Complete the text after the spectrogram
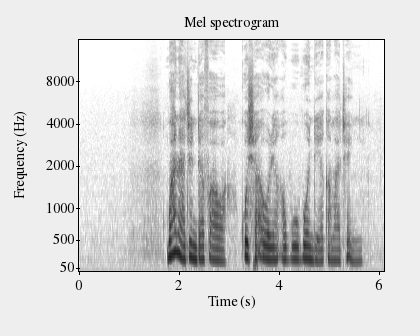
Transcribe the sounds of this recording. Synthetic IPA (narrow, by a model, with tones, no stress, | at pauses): baː˦naː˨d͡ʒɪ˦˨ndɐ˦ɸaː˨waː˦ | kʷoː˦ʃa˨ʔa˦wɐ˨ɽɪ˦ŋʔa˦buː˦bʊ˦wɐ˨nda˨jaː˦kaː˨maː˦tʰa˨ɲji˦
